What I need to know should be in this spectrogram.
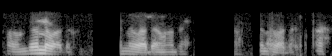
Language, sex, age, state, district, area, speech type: Sanskrit, male, 30-45, West Bengal, Murshidabad, rural, conversation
